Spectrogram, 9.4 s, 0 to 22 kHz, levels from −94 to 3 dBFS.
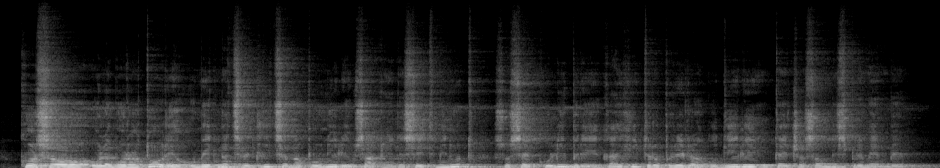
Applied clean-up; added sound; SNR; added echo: none; none; none; reverberation time 1.0 s.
